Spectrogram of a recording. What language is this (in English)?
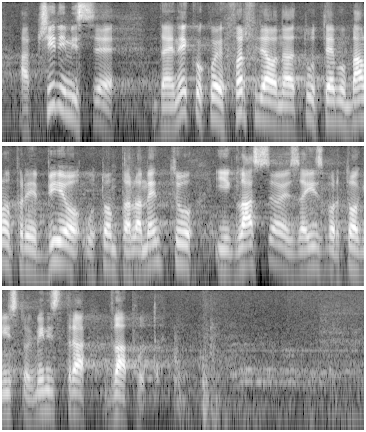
Serbian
